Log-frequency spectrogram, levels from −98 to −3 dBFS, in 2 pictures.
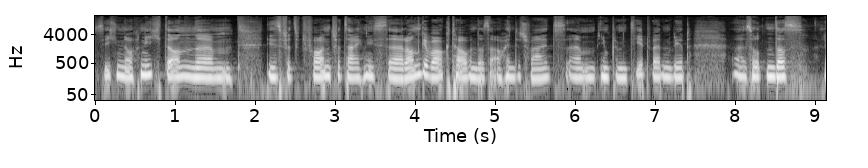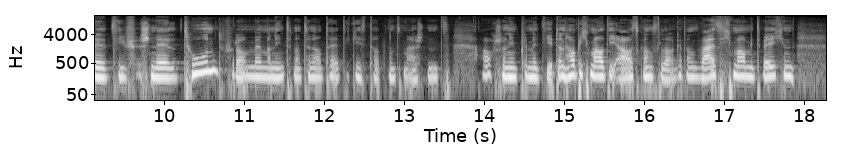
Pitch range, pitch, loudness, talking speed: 175-195 Hz, 180 Hz, -19 LUFS, 155 wpm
